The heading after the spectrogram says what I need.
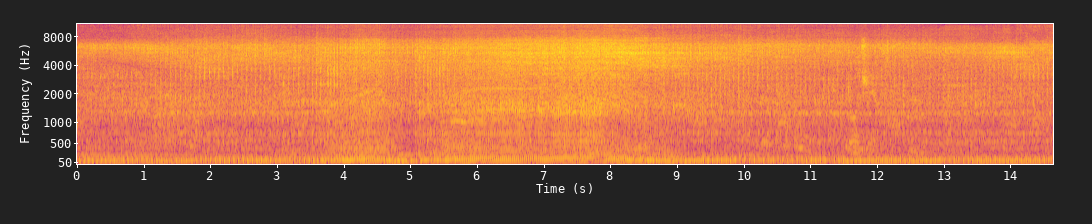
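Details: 2012 fuel-injected Suzuki Burgman 125 scooter idling steadily after its pulleys were greased for lack of lubrication: low even putter with a brief light rise in revs.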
